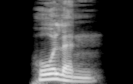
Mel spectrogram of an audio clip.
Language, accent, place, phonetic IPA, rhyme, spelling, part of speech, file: German, Germany, Berlin, [ˈhoːlən], -oːlən, hohlen, adjective, De-hohlen.ogg
- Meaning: inflection of hohl: 1. strong genitive masculine/neuter singular 2. weak/mixed genitive/dative all-gender singular 3. strong/weak/mixed accusative masculine singular 4. strong dative plural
